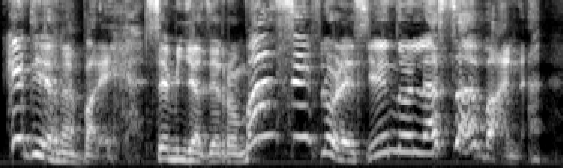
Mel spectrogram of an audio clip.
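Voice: mid-range voice, wildly swooping pitch, moderate pace, a bit bright, husky, heavily acted. A voice actor playing a prim, lecturing male bird who serves as royal advisor.

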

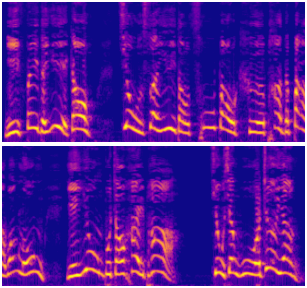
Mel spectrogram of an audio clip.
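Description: A woman's voice: sits high, animated, takes it slowly, voice pushed up. A woman voicing an encouraging adult male pterosaur, a father, speaking in a firm, coaching way.

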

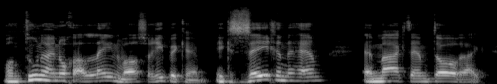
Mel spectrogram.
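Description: A man teaching about the Bible in a casual conversation. He reads scripture aloud slowly and emphatically in a preacherly way. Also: mid-range voice, expressive, warm tone. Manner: preacherly, tags points with "weet je".

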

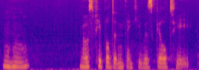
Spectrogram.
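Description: A woman's voice: on the low side, fairly even intonation, a little slow, warm tone, dry recording. A woman talking casually as a podcast host, opinionated and conversational, with plenty of fillers as she recaps a documentary. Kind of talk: casual chat.

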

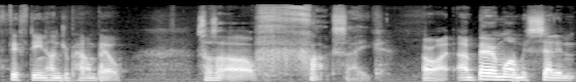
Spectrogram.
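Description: A young man with an English accent tells a long story in a loose, conversational way. He slips into quoting the other people in it and swears freely. His delivery is animated, with a medium pitch for a man. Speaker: podcast co-host. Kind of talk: casual storytelling chat.

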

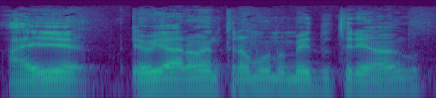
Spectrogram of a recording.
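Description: A man's voice: medium pitch, fast talker. A man with a Brazilian Portuguese accent from Rio, telling anecdotes in slangy, casual chat as an interview guest. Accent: Brazilian Portuguese, Rio de Janeiro. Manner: slangy, animated storytelling. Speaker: guest, celebrity look-alike and comedy performer.

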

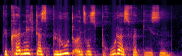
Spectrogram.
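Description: A woman voicing the eldest brother in a Bible story reading, firm and appealing to reason with a husky voice. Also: medium pitch, animated, moderate pace, mellow. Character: eldest brother, calm male peacemaker. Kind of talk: storybook narration.

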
